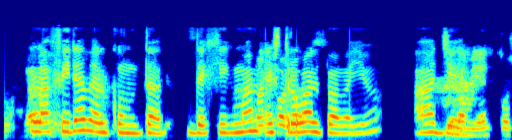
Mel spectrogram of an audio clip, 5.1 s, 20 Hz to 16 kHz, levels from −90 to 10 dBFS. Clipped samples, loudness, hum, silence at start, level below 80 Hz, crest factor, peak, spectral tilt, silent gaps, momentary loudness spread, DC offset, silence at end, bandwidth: under 0.1%; -15 LUFS; none; 0.05 s; -54 dBFS; 14 dB; -2 dBFS; -5.5 dB/octave; 1.75-1.82 s, 3.82-4.13 s; 9 LU; under 0.1%; 0 s; 7.8 kHz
